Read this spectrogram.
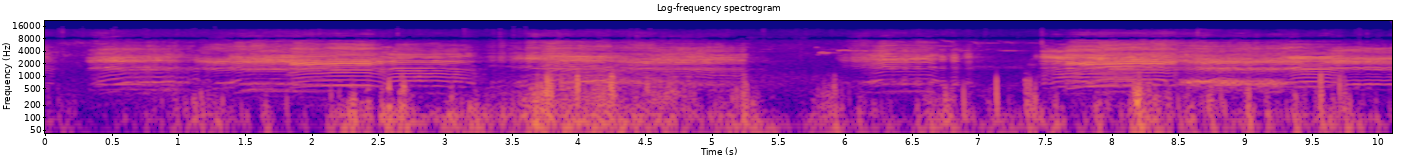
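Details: A flock of eighteen Zwartbles sheep (Ovis aries) on a regenerative farm in County Kilkenny, Ireland, in daffodil season, bleat in wavering, overlapping calls to each other as the farmer arrives, clamouring to be fed.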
